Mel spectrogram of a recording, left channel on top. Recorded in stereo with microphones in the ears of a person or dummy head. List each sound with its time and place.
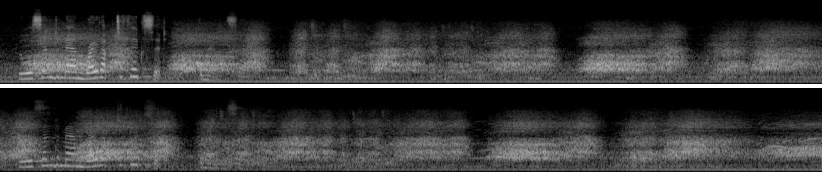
0.2 s a woman speaking: 85° left, 1.1 m; by 2.6 s 15° left (ahead or behind), 1.0 m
